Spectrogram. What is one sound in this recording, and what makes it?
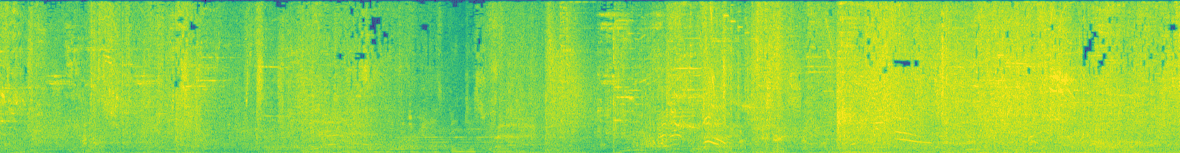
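Spell blasts and clashing hits of a video game battle crackle and boom.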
